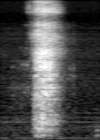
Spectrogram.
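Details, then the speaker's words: A single sharp, explosive sneeze from an adult speaker during a spoken Bible devotional; an ordinary sneeze. "Hold on, I'm going to sneeze."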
